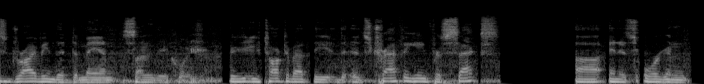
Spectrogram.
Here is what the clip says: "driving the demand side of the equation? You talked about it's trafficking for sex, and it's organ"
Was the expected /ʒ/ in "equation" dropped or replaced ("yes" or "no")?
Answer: no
